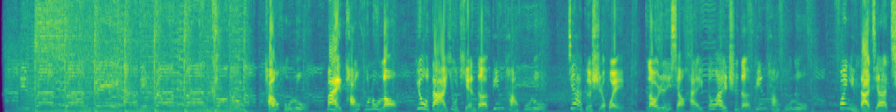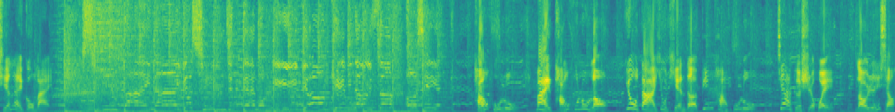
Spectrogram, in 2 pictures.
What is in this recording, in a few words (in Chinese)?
女 促销 糖葫芦; 糖葫芦成品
